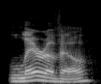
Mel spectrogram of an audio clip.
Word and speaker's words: Laravel: you're here for okay how do we pronounce Laurel I've heard lurel for everyone except its creator Taylor otwell whom usually pronounces it laravel he sometimes slips though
